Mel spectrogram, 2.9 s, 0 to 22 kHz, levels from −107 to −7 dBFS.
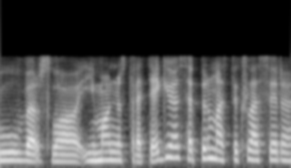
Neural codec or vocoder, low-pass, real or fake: codec, 16 kHz, about 1 kbps, DyCAST, with the encoder's durations; 5.4 kHz; fake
